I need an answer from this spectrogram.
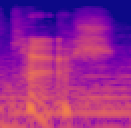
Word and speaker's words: cache: I've pronounced it cache because I've just it's a word that I've read more than I've heard, but I've been told that it's cash.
